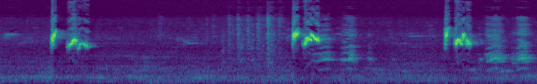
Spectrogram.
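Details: A red-whiskered bulbul sings in the morning to spur fighting: three sharp phrases, each a high note falling into a short twisted warble, followed by a couple of lower soft notes near the end.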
